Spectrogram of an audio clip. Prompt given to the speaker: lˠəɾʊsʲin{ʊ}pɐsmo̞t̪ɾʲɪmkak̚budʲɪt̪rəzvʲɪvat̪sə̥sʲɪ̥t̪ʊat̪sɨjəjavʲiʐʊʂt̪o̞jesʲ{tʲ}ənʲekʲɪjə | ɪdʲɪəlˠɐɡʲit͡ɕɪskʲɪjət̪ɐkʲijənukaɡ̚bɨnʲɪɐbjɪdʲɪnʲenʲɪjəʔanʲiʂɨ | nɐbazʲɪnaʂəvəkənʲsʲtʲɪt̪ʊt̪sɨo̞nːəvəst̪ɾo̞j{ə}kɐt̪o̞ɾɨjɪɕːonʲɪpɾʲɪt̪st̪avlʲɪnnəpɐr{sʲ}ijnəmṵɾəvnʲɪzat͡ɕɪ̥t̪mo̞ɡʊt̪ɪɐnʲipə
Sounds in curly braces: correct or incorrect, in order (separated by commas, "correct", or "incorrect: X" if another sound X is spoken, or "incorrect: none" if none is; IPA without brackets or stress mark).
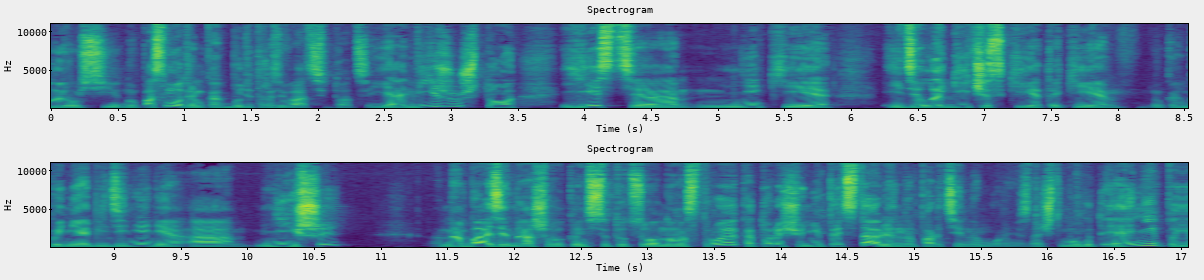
incorrect: u, correct, correct, incorrect: tʲ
